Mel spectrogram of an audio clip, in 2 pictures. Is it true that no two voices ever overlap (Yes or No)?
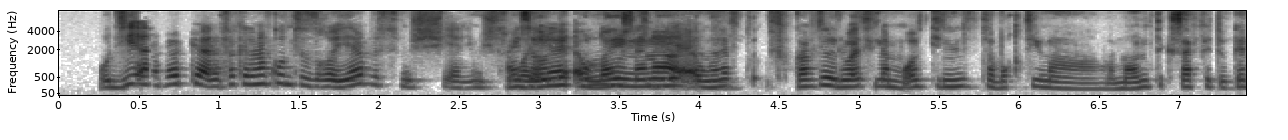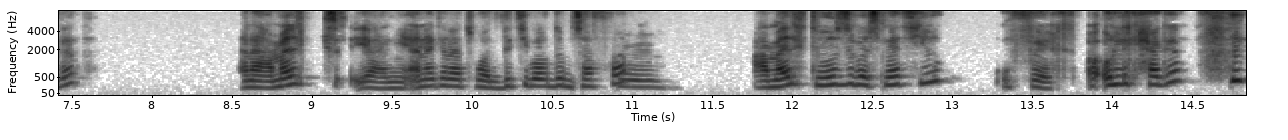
No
